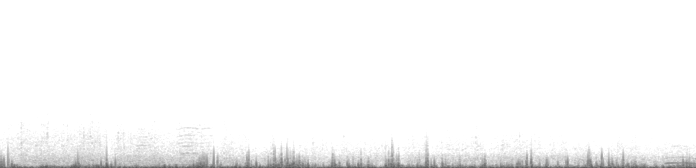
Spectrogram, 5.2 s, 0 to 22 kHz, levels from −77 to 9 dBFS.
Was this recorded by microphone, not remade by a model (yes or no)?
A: yes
